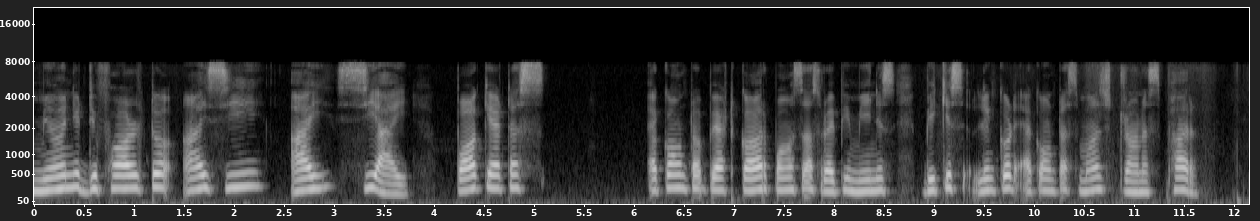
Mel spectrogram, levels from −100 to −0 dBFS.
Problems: none marked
